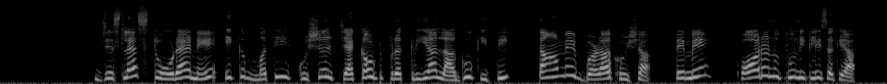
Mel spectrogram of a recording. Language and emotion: Dogri, happy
